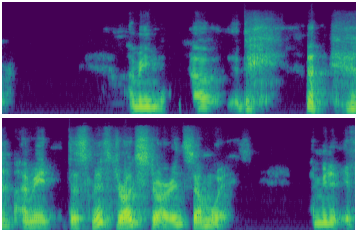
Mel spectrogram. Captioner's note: laughs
